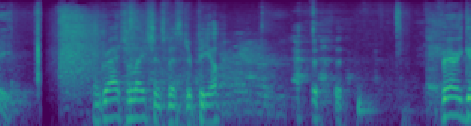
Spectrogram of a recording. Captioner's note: applause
